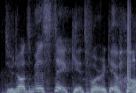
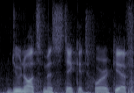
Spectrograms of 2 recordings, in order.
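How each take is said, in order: First: It is read with a put-on French accent. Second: It is read in the speaker's normal accent.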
